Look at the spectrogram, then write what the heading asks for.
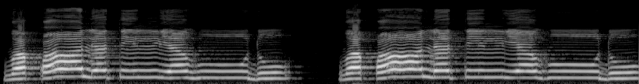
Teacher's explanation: قا میں کھینچ رہے اور ہو میں کھینچ رہے، باقی کہیں پر نہیں کھینچائے گا · واو ساکن اس سے پہلے پیش آ گیا، لہٰذا ایک الف کے مقدار کے باقدر کھینچنا ہے اور کھینچتے ہوئے ادا کرنا ہے۔ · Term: واو مدہ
